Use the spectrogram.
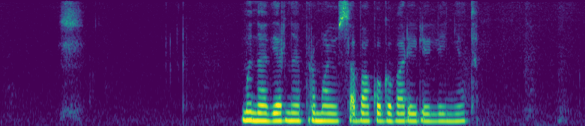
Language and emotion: Russian, neutral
